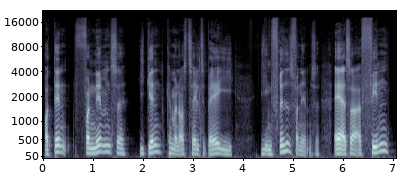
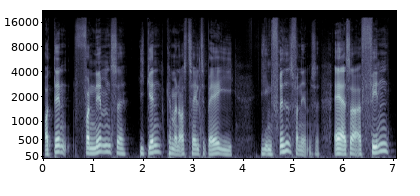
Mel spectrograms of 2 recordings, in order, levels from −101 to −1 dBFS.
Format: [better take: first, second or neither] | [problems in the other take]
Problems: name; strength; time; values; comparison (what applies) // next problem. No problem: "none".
neither | none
